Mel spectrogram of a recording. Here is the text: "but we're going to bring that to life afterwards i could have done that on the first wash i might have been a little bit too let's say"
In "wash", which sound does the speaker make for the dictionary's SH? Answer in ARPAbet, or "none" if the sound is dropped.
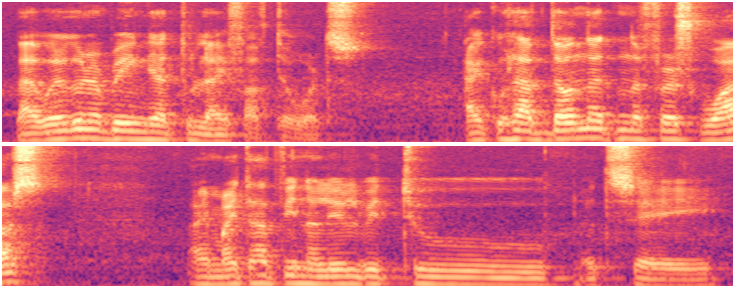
S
